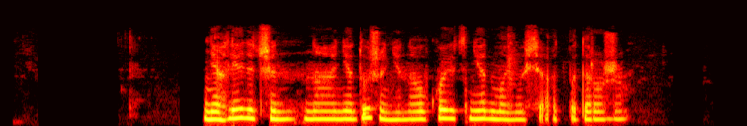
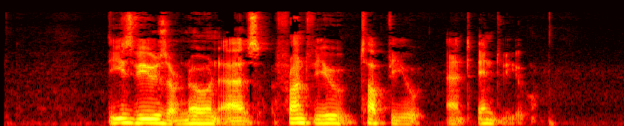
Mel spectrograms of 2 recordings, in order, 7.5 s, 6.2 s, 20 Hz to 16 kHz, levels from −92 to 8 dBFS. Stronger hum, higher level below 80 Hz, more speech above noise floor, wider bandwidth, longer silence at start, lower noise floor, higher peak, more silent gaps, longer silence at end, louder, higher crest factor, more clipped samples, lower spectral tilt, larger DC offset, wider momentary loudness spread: neither; second, -64 dBFS vs -44 dBFS; second, 42 dB vs 47 dB; second, 7.2 kHz vs 11.5 kHz; first, 2.05 s vs 1.1 s; second, -60 dBFS vs -65 dBFS; about the same, -2 dBFS vs -2 dBFS; neither; first, 1.2 s vs 0.7 s; about the same, -19 LUFS vs -19 LUFS; about the same, 18 dB vs 18 dB; neither; about the same, -6.5 dB/octave vs -5.5 dB/octave; neither; second, 9 LU vs 15 LU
